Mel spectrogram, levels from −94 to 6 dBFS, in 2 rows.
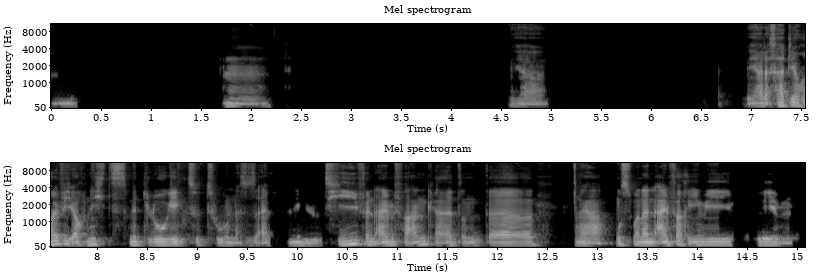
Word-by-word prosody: Hm. 190 +1 -8 1.5
Mhm. 90 -1 -6 2.4
Ja. 90 -1 -8 2.0
Ja, 100 +1 -1
das 95 +4 +1
hat 110 0 +3
ja 115 -3 +2
häufig 120 0 +3
auch 105 0 +1
nichts 115 0 +1
mit 105 -1 -1
Logik 105 0 +3
zu 100 - -3
tun. 100 -2 -4
Das 85 - -5
ist - - -8
einfach - - -4
irgendwie 100 -1 -1
tief 125 +4 +3
in 120 -2 +2
einem 105 +1 +3
verankert 105 -2 -1
und, 95 -1 -6
äh, 100 0 0 0.4
na 105 - 0
ja, 90 -3 -1
muss 105 -1 +2
man 110 - +1
dann 105 0 +6
einfach 105 +3 +3
irgendwie 105 0 +1 0.2
leben. 110 +9 +1
105 Hz, 125 wpm, -32 LUFS, 100-110 Hz, 2.4 s, dann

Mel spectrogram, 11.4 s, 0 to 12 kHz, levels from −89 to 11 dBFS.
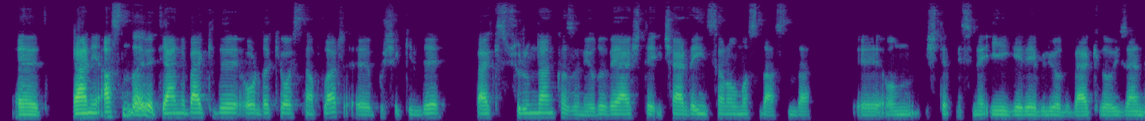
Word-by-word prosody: evet, 100 -1 +4 0.3
yani, 115 +1 +9
aslında, 130 +1 +4
evet, - - +4
yani, 115 -1 +4
belki 120 0 +3
de 125 -1 +1
oradaki 120 0 -1
o - - +4
esnaflar, 115 +2 -2 0.2
eee, 95 -1 -2
bu - - -15
şekilde 115 +3 -4 0.3
belki - - +1
sürümden 120 +1 -1
kazanıyordu 105 -3 -5
veya, 105 0 +4
işte, - - -4
içeride 105 -1 0
insan 105 0 -3
olması 105 0 -5
da - - +2
aslında, 95 +1 -6 0.5
eee, 95 -1 -3
onun 95 0 -5
işletmesine 100 0 -7
iyi 100 -2 -1
gelebiliyordu. 95 -2 -1
Belki 95 0 +1
de 95 - -2
o 95 - 0
yüzden 95 0 -1
105 Hz, 170 wpm, -24 LUFS, 95-115 Hz, 0.5 s, yani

